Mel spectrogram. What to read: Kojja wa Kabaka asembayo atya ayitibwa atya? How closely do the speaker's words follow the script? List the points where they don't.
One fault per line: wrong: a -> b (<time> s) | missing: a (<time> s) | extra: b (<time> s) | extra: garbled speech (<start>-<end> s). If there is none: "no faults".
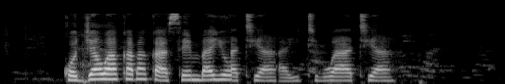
no faults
